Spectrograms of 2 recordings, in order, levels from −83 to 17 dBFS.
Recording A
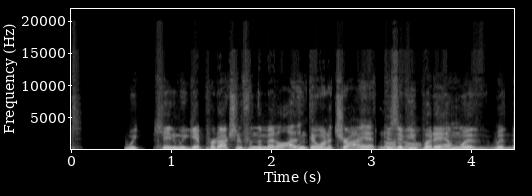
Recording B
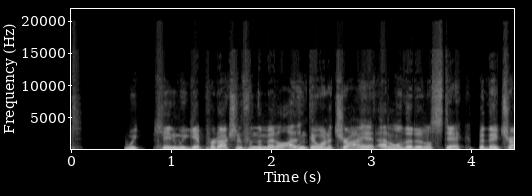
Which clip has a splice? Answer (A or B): A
